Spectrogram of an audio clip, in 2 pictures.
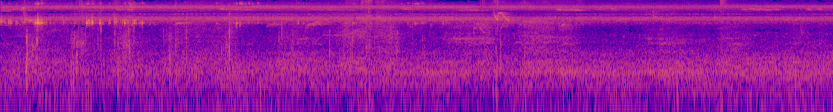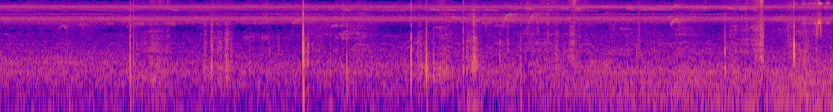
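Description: Insects in the roadside vegetation singing steadily in high, even tones, with scattered light footsteps and small knocks, clustered near the start and again midway through.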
